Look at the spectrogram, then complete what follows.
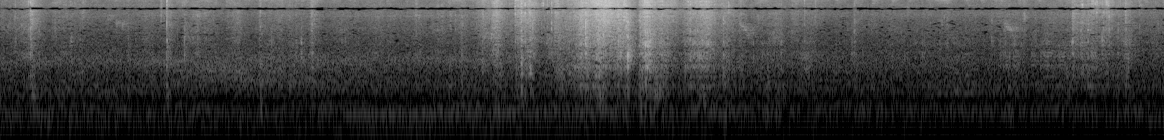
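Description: Heavy canvas rustling and crackling as a rolled-up tent wall panel is handled and tied up by hand, loudest about five to seven seconds in.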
